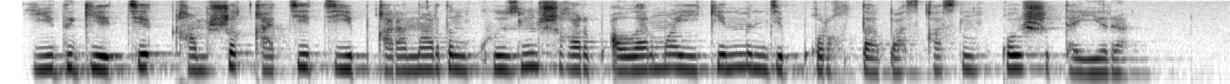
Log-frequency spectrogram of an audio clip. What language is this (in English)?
Kazakh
